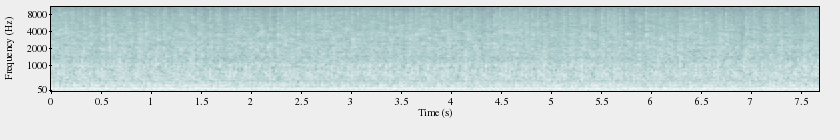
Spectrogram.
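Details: 1934 Chevrolet 1.5-ton truck, first run after about 70 years, cleaned carb, sanded points, fresh gas, 6-volt battery, about 15 psi oil pressure: steady low rumble with even, unbroken beat, no knocks or misses; normal idle.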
